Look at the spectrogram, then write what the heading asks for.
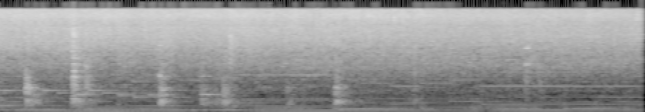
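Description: Medium-sized tomato and onion sauté in a pan with a steady loud sizzle, broken by scattered soft clinks and stirring scrapes, close up.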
